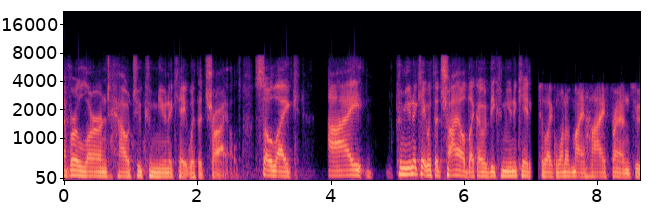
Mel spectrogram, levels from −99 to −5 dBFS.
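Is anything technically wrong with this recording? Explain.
Yes, the call suffers two linked faults near the end.

From 6.99 to 7.13 s there is a handover gap. Right after "like I would be", the phone switched the call to another network link, and no speech frames got through while it did. The voice fades out within a few tens of milliseconds and falls silent for 140 ms until the new connection starts carrying audio, so whatever was said in that window is gone.

From 7.13 s to the end there is a fallback to narrowband. After the handover, the call no longer runs on the HD Voice wideband codec, whose coding damage is light before this point. It drops to an older narrowband codec, and the low-rate roughness fits AMR-NB at about 5.9 kbit/s. Nothing above 4 kHz survives, so the voice abruptly loses its crispness and airy consonant detail, sounding muffled, duller and rougher.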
